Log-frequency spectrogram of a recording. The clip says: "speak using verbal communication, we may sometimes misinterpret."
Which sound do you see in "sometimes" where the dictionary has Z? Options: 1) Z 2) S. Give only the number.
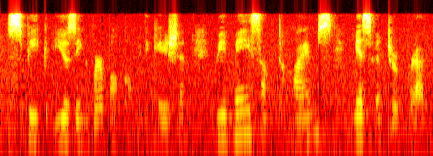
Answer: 2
